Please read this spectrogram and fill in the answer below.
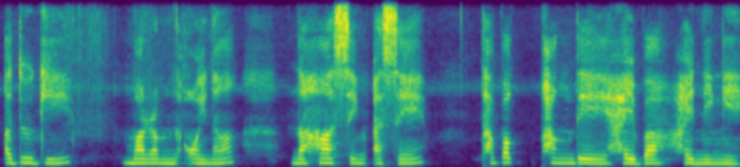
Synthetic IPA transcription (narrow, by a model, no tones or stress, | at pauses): ɐduɡi | mɐɾɐmnɐ̰ʔojnɐnɐhasiŋɐse | tʰɐbɐk̚pʰaŋdehajbɐhajniŋi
